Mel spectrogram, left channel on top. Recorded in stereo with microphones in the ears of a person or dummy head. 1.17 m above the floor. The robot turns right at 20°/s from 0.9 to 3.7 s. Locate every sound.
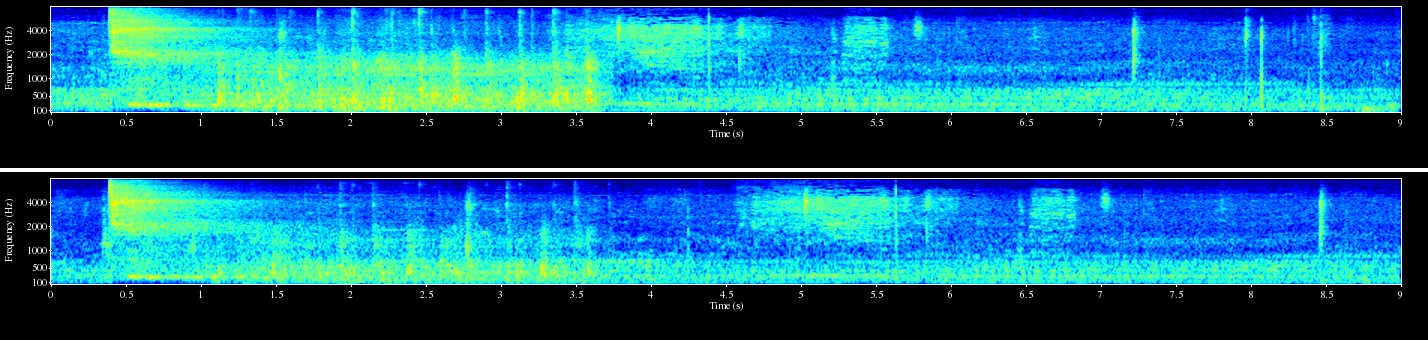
0.4 s a gasp: 15° right (ahead or behind), 2 m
